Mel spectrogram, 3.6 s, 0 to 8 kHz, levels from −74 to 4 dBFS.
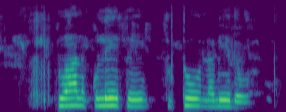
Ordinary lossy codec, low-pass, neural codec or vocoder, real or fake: AAC, 32 kbps; 7.2 kHz; codec, 24 kHz, 3.1 kbps, DualCodec; fake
